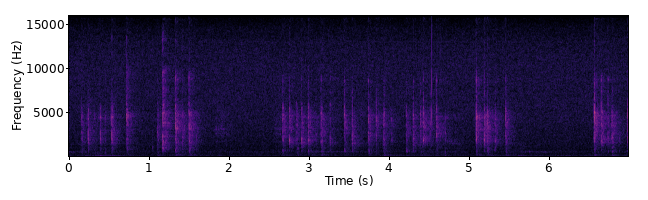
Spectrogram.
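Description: Computer keyboard typing: several quick runs of keystrokes separated by short pauses, fairly quiet.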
